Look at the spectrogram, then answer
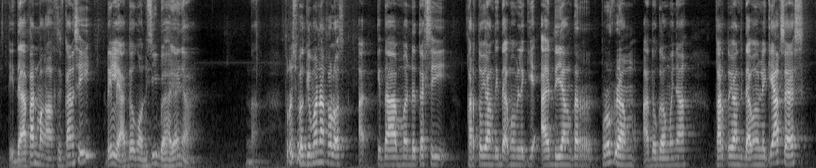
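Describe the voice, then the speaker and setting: His intonation stays fairly level and his pitch fairly high. The man speaks at a moderate speed. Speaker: university student. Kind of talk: project demonstration. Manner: soft-spoken; halting.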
